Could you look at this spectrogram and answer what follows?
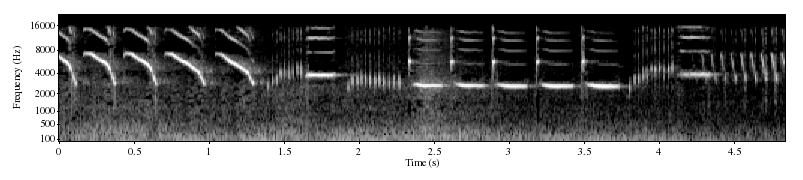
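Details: Training song of a canary: a few swooping down-slurred whistles, a short buzz, then pure flat whistled notes repeated in a slow even row, closing with a quick high trill.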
